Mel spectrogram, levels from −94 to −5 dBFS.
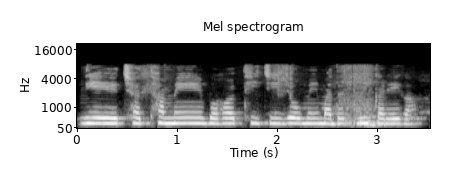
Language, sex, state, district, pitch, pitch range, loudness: Hindi, female, Bihar, Sitamarhi, 245 Hz, 240-255 Hz, -15 LUFS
